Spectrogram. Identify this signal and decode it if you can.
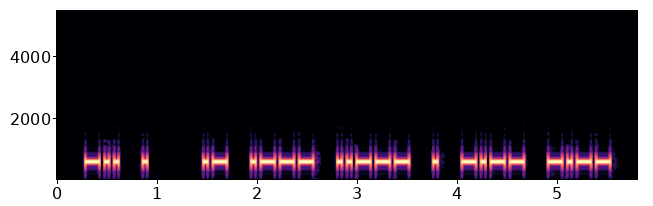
Morse code, heard as a keyed tone, about 25 wpm, spaced as for 20 wpm, 600 Hz. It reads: DE AJ2EYY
